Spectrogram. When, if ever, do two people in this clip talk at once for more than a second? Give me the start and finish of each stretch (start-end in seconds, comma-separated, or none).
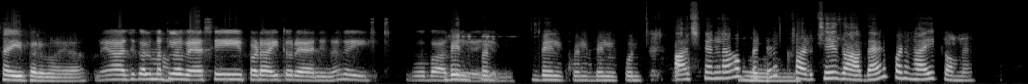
none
